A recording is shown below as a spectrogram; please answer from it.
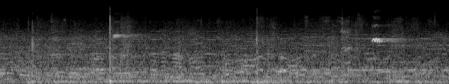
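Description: Nohejbal ball being kicked and bouncing on the court during a rally, heard as a few sharp knocks with the loudest near the end, over the voices of players and onlookers.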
